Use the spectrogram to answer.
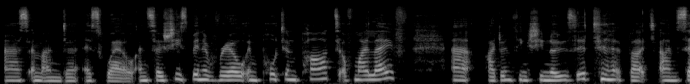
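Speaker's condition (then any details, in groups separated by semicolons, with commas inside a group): No condition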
